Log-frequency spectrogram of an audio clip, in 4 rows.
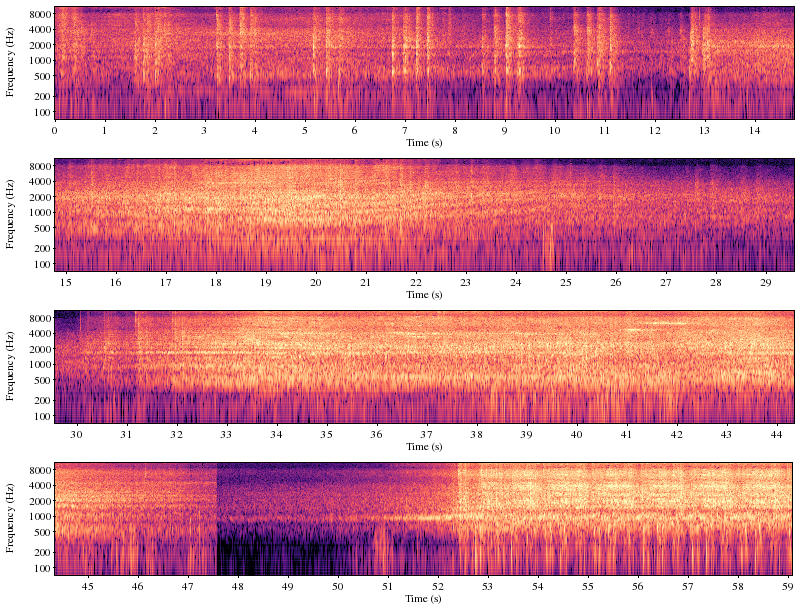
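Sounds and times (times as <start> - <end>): electric train passing: 0.0 - 59.0
locomotive running by: 27.4 - 59.0.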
